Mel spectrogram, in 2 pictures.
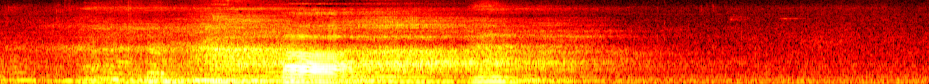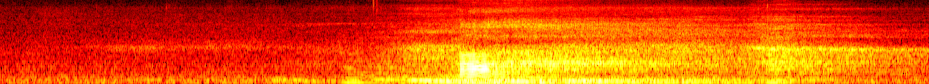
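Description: Deep breathing in and out during a guided relaxation exercise: two long, slow breaths, each swelling into a voiced, sighing exhale, with a quiet pause between them.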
